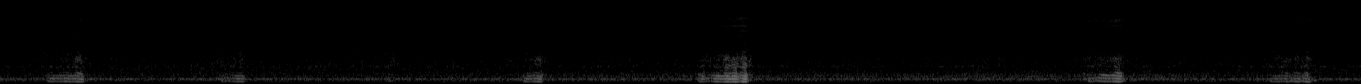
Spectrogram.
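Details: American Staffordshire Terrier puppy sleeping and snoring indoors; soft rasping snores recur every one to four seconds, each a short broadband rattle over a low steady hum.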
